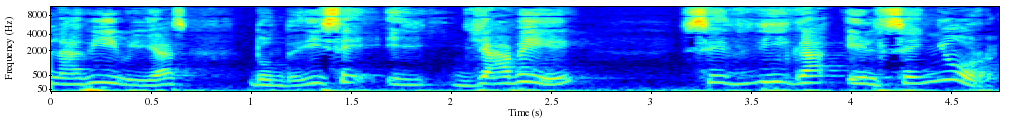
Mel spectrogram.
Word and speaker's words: Yahvé: E, y de ahí es donde viene el Yahvé, y es la razón por la cual la Iglesia Católica recomienda que en realidad en las Biblias, donde dice el Yahvé, se diga el Señor, y las nuevas traducciones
